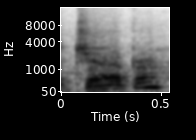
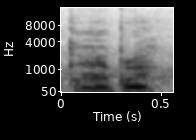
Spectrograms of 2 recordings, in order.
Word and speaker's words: Gerber: there i have a gerbra vice or gerber depends how you want to pronounce it um set pliers always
